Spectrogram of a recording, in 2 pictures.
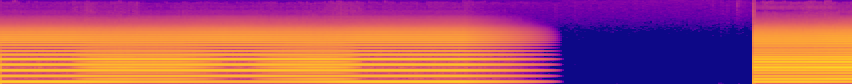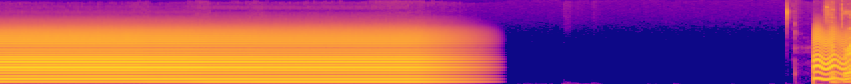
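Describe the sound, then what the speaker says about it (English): Two sustained, buzzy tones from a Toybox FM Zone Synth with metallic, ring-modulated overtones, each lasting several seconds and separated by a brief silence, ending with a short click. "So let's just listen to ring mod,"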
